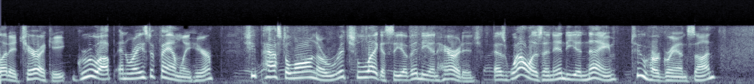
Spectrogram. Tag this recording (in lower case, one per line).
speech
